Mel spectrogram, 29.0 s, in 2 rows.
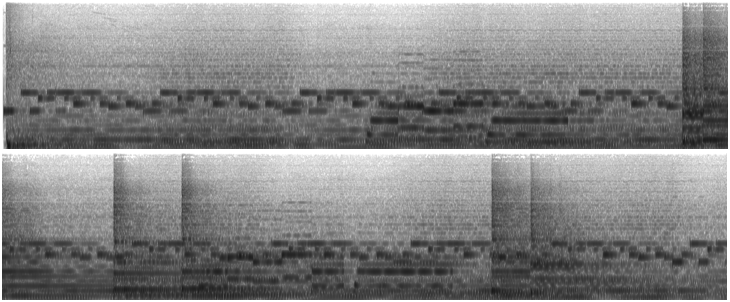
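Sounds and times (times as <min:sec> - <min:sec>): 
ambience: 0:00.0 - 0:29.0.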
